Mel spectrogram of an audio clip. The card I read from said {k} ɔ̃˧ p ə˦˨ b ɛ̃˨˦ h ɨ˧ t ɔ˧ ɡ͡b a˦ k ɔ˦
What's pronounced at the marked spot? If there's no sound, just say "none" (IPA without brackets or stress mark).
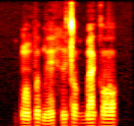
k͡p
